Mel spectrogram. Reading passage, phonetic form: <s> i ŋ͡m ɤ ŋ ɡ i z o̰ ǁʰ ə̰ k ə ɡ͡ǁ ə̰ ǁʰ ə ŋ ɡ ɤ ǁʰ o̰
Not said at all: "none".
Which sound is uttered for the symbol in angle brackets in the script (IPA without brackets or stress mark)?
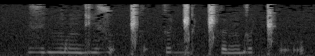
z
